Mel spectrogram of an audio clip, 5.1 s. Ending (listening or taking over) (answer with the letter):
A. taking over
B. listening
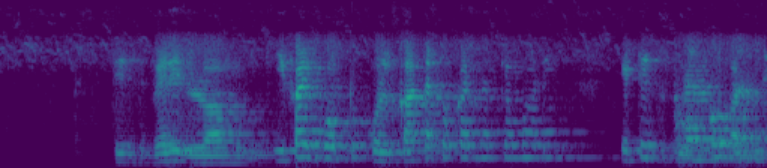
A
